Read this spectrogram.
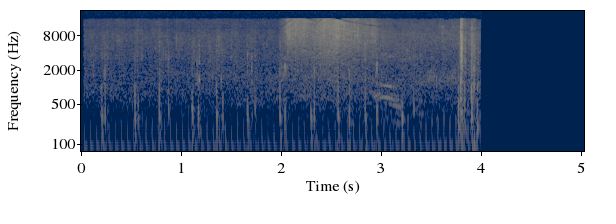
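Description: Footsteps patter quickly on a wooden deck.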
